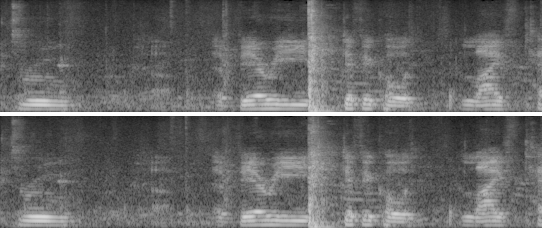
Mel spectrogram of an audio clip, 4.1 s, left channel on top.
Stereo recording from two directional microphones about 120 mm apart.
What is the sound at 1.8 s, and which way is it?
Speech, 5° right (ahead or behind).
